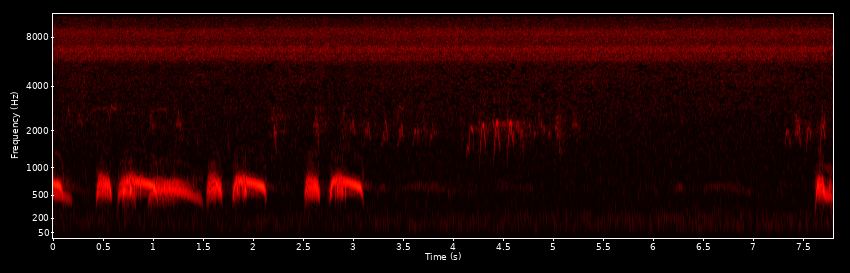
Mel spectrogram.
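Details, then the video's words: Spotted dove used as a lure bird: a run of low clipped coos and one longer mellow coo, then near-quiet with faint thin chirps from other birds, and a steady high hum throughout. "TEKUKUR LI4R ALERGI RACIK‼️MENT4L PIKAT SEMAKIN NAIK"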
